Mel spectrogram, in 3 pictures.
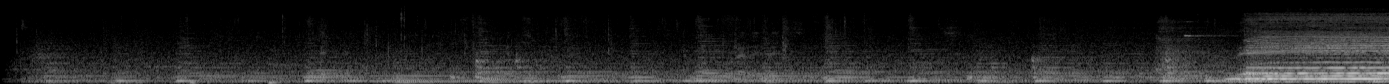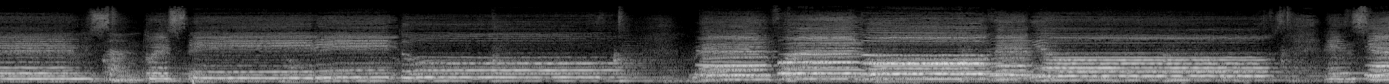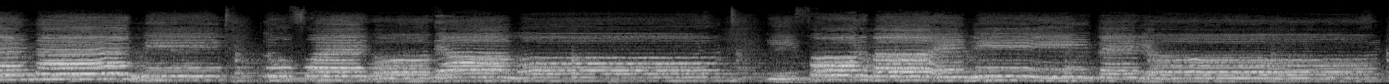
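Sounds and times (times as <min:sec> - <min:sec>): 
voices: 0:12.4 - 0:41.6.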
